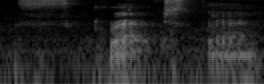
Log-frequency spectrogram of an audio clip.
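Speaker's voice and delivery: barely audible whisper to self; whispered self-correction. Real, not acted. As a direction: whisper it as you rethink. Correcting herself while thinking.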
